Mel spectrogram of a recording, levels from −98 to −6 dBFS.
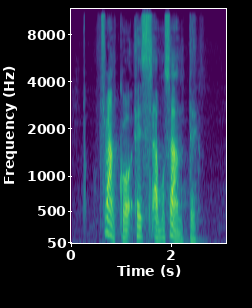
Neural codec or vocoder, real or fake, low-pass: codec, 44.1 kHz, 7.8 kbps, Pupu-Codec; fake; 10.8 kHz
